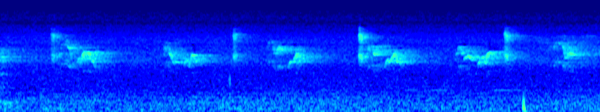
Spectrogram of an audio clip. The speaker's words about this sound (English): appears to be a black and white warbler ticking. There's a pair of them.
